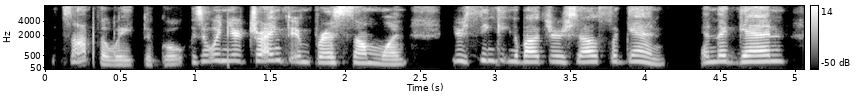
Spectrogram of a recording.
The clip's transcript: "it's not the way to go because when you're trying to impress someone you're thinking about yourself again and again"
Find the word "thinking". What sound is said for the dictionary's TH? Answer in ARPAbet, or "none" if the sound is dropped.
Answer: TH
